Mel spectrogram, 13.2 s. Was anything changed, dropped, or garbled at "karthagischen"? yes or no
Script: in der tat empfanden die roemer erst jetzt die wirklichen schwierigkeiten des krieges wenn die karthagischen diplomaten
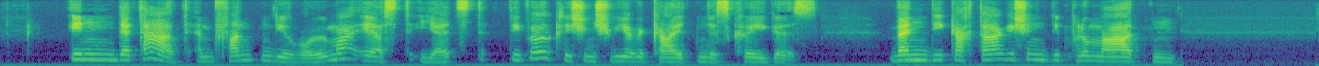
no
